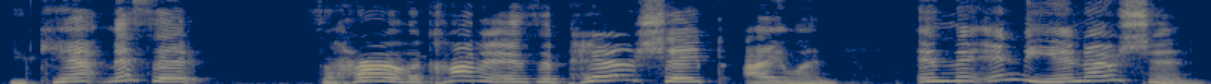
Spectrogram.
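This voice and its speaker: A woman reads a children's picture book aloud in a high, bright voice. Her delivery is slow and very animated, with dramatic emphasis and deliberate pauses. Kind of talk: expressive children's storybook read-aloud.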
